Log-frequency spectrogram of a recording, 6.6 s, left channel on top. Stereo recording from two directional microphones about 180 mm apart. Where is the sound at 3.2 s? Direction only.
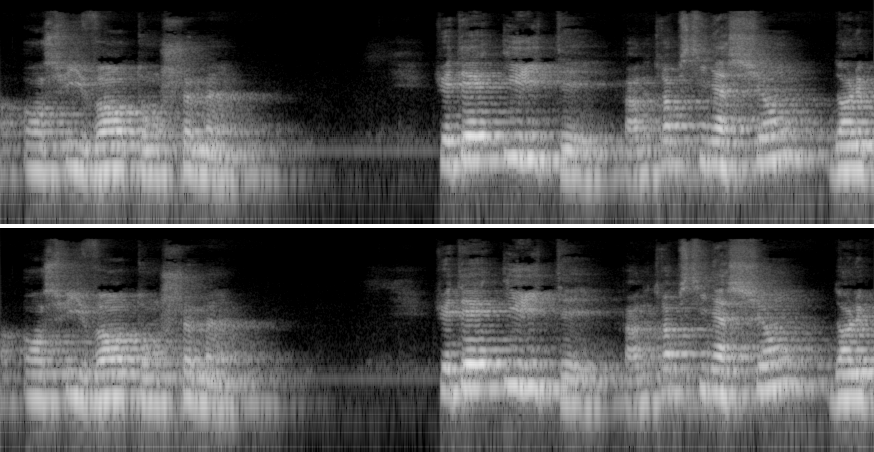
10° left (ahead or behind).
